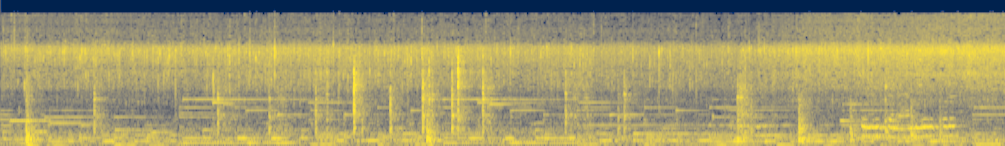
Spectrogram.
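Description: Chopped onions sizzling in hot oil in a steel kadhai, with a few sharp clicks against the pan around the middle and a spatula stirring them near the end.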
